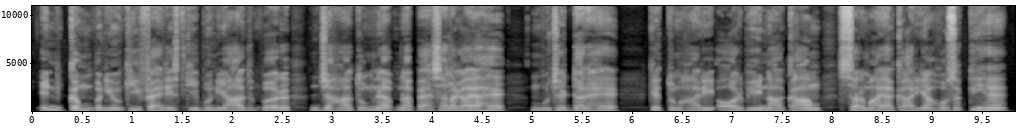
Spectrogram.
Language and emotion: Urdu, fearful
